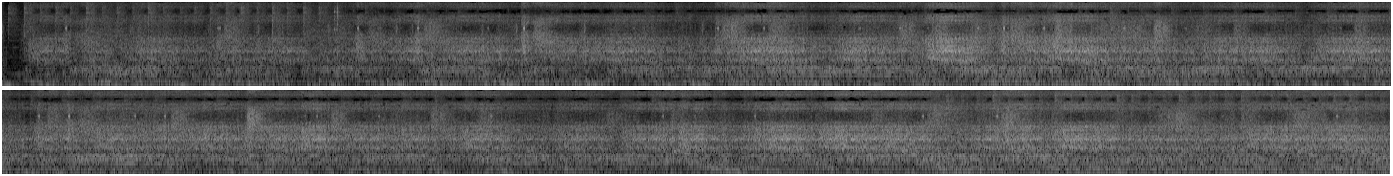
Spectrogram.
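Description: Fireballs whoosh and burst in a rapid, constant barrage.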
